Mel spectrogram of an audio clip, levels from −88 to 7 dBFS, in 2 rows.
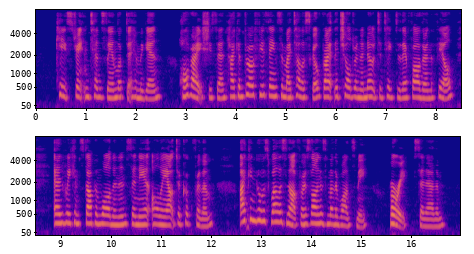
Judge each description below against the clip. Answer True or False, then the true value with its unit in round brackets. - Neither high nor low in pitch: False (230 Hz)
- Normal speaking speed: False (235 wpm)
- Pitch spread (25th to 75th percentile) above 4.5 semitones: False (2.5 semitones)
